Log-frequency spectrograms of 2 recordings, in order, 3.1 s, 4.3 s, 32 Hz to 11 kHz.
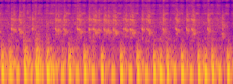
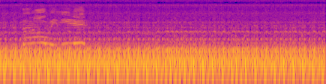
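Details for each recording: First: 1987 Honda Super Magna with new battery and spark plugs, warming up with choke fully off: probably too much throttle makes a lumpy, loping beat that sags and stumbles, then it dies. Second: 1987 Honda Super Magna project after new battery and cleaned spark plugs, choke partly on, warming up; started easily, steady even idle with no misses, less smoke than before; now idles on its own, which it never did.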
